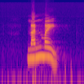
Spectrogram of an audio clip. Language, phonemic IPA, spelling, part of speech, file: Tamil, /nɐnmɐɪ̯/, நன்மை, noun, Ta-நன்மை.ogg
- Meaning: 1. good, goodness 2. benefit, help, benefaction, aid 3. excellence 4. utility, usefulness 5. virtue, morality 6. good nature, good temper 7. auspiciousness, prosperity, welfare 8. happy occasion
